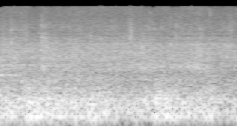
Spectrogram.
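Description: Low, rolling thunder rumbles continuously beneath a steady patter of rain, the storm sounding full, with no voices present.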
